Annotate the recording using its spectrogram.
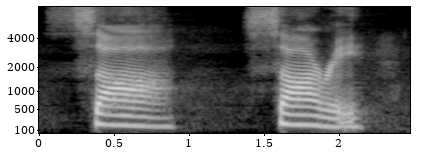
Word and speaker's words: sorry: But it is not a pure O as many non-native speakers pronounce it. It's not sorry, it's sa, sorry.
